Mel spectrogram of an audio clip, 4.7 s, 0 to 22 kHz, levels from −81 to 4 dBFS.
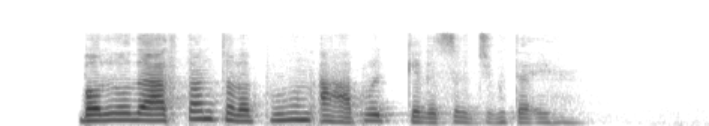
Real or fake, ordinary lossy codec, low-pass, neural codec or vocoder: fake; Opus, 64 kbps; 7.2 kHz; codec, 16 kHz in and 24 kHz out, 0.4 kbps, LongCat-Audio-Codec, two codebook decoder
